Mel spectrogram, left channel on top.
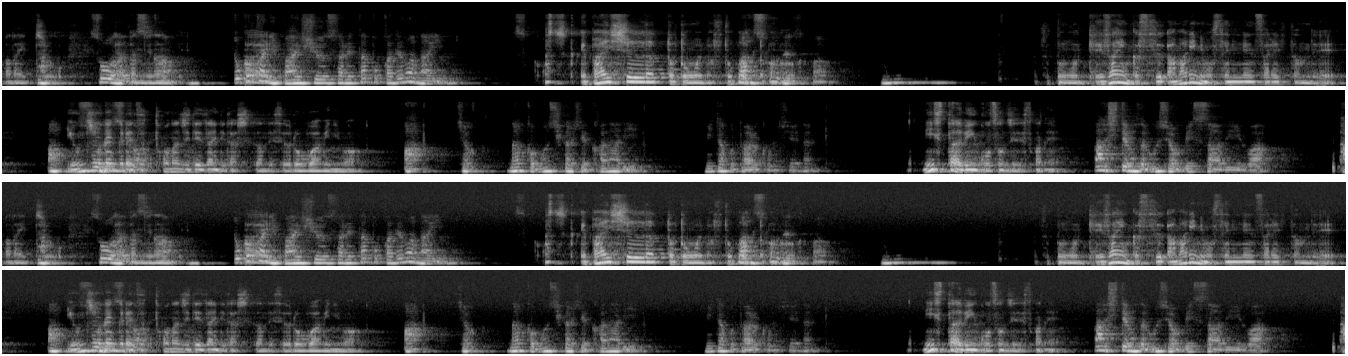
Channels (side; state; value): right; noise; hiss, 22 dB below the sound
